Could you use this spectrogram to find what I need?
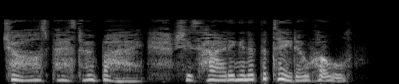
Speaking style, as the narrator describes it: whispering

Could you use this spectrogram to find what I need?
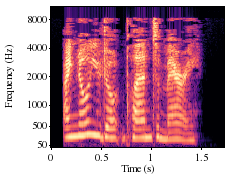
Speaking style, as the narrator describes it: I blurted out

